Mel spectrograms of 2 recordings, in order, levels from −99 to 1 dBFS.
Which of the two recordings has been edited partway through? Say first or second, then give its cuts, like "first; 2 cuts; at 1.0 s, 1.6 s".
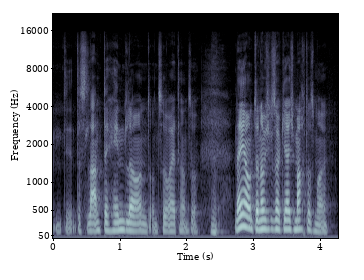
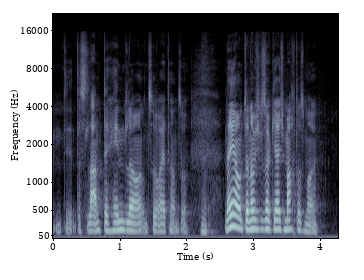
second; 1 cut; at 1.3 s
